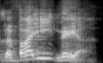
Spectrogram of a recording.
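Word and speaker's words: Savaiinaea: This is a big deal for him to pronounce his name, so we're going. Savai Nea.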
